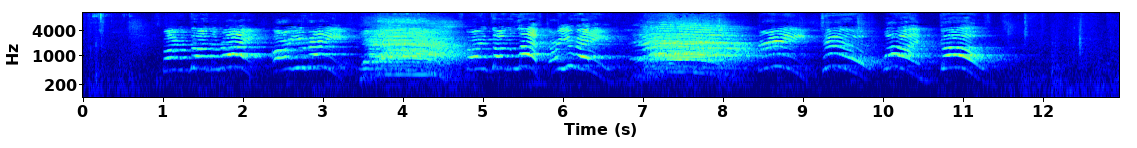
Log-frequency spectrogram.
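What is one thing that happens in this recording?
A young woman sings with feeling in a large echoing hall.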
